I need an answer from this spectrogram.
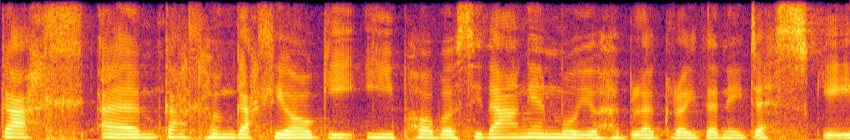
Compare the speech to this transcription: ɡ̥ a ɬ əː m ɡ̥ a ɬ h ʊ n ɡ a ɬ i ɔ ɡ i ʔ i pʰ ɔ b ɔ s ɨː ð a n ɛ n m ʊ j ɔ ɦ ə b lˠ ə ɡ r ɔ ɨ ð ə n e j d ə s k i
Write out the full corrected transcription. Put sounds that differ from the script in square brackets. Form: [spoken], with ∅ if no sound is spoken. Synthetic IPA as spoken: ɡ̥ a ɬ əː m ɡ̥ a ɬ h ʊ n ɡ a ɬ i ɔ ɡ i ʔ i pʰ ɔ b ɔ s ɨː ð a [ŋ] ɛ n m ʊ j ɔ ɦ ə b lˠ ə ɡ r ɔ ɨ ð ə n e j d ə s k i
